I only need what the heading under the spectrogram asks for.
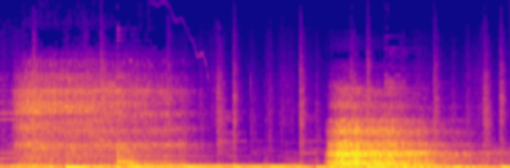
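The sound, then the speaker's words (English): During a children's guided meditation, someone takes a deep breath in and then lets it out. Two long, airy rushes of breath sound over soft, steady background music. “took another deep dragon breath in and out.”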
